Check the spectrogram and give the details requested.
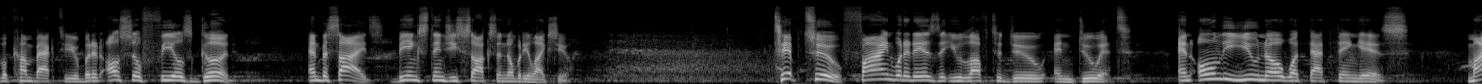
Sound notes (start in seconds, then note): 6.0 audience laughing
